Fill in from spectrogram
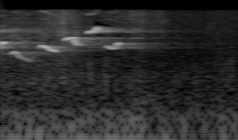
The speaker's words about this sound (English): Oh, it's a finch. Oh, he was right there. That's so cool. Hey, buddy. Such a beautiful song. Hear it? Hope you don't mind me stopping to enjoy a songbird. It's so cool. He's right there. He was so loud.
